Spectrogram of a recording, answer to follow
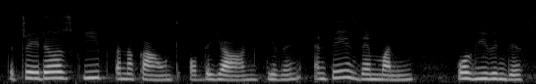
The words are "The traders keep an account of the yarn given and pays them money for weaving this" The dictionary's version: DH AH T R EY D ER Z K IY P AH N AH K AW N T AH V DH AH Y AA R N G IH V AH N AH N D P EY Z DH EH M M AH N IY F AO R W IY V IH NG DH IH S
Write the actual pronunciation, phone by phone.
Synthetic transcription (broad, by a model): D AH T R EY D ER Z K IY P AH N AH K AW N T AH V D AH Y AA R N G IH V AH N AH N D P EY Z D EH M M AH N IY F AO R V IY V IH NG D IH S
